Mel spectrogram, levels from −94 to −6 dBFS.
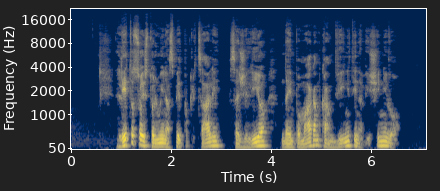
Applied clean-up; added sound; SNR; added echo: classical method Wiener filter.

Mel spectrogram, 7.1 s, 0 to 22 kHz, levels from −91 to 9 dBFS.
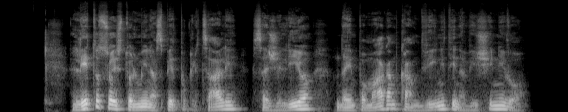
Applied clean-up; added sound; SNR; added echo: neural mask model Resemble Enhance denoiser.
